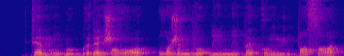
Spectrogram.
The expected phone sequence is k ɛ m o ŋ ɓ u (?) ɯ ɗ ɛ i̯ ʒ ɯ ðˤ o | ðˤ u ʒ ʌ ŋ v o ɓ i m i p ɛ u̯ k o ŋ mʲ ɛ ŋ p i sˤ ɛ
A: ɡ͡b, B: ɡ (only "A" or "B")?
A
